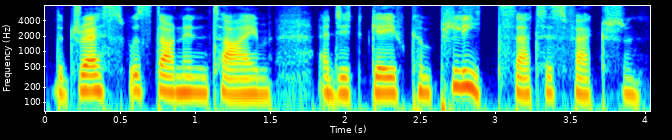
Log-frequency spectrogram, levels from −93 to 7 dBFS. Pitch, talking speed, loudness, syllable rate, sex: 155 Hz, 165 wpm, -21 LUFS, 4.8 syllables/s, female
